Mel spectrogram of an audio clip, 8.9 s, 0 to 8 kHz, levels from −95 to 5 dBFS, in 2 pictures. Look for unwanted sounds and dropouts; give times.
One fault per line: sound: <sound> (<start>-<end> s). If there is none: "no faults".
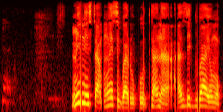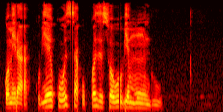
no faults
